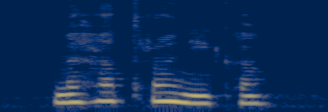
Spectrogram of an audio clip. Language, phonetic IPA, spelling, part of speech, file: Polish, [ˌmɛxaˈtrɔ̃ɲika], mechatronika, noun, LL-Q809 (pol)-mechatronika.wav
